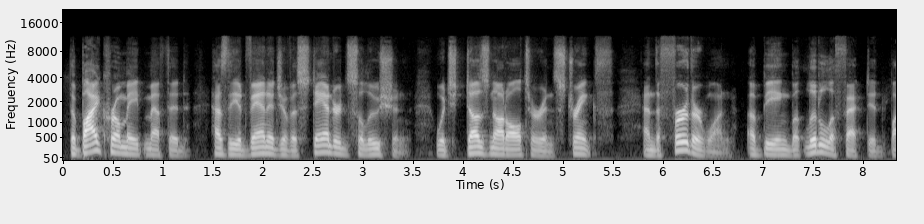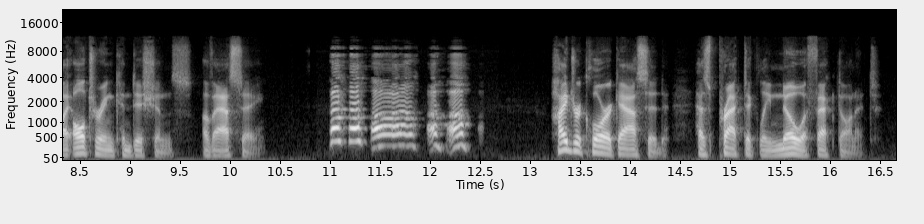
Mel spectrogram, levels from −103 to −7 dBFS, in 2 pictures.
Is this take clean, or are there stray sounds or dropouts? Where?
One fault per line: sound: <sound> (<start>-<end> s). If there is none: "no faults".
sound: laugh (11.0-12.6 s)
